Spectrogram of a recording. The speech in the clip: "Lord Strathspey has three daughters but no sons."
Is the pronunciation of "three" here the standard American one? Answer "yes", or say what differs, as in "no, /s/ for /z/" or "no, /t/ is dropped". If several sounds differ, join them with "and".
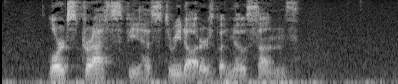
yes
